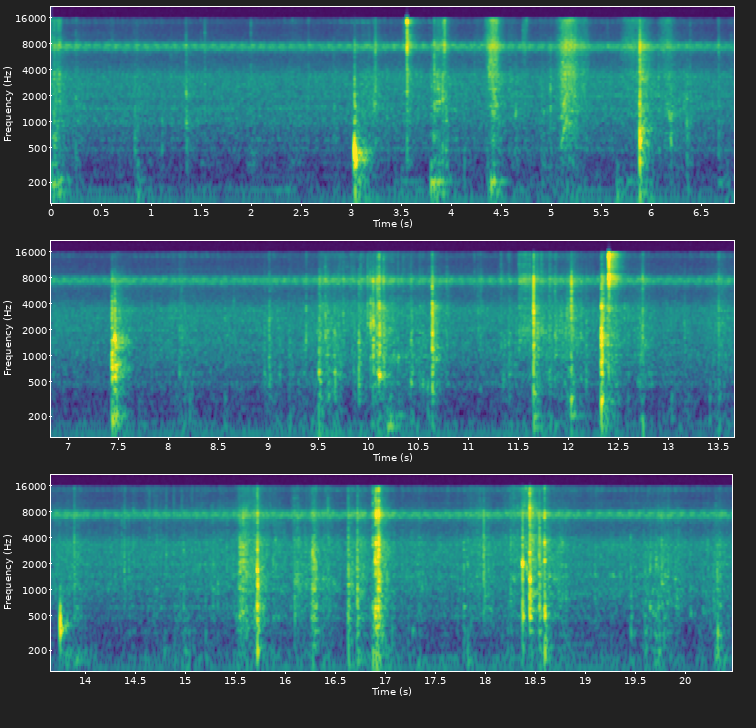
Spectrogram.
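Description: Cardboard box being handled and opened: scattered rustles, scrapes and clicks as the sleeve comes off and the flaps are pulled open, the loudest about three seconds in.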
